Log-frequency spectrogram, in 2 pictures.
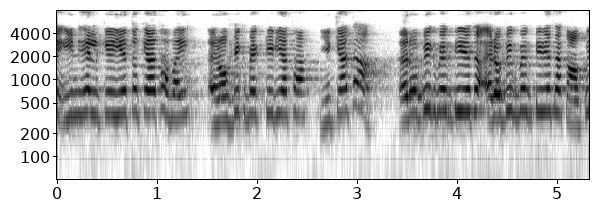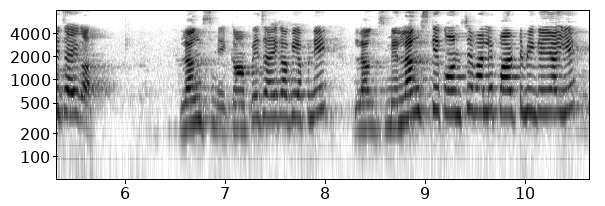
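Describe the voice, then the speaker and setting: High-voiced woman teacher drilling a class. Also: sharp tone, muffled recording. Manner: repeats questions and answers them herself, drilling students. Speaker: nursing coaching teacher. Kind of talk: classroom lecture.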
